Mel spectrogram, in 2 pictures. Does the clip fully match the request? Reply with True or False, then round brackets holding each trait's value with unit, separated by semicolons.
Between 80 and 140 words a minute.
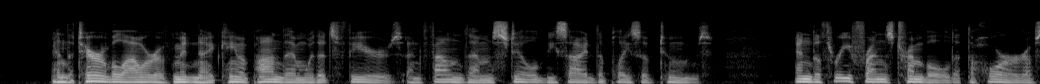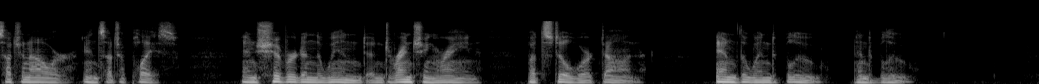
False (160 wpm)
